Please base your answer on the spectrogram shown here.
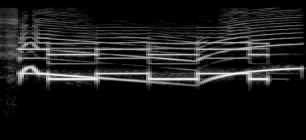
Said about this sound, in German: Oh, sind das etwa Sirenen? Oh nein. Oh nein, ist das die Sprachpolizei?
